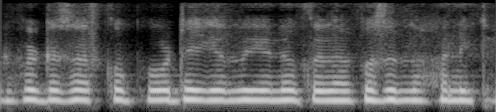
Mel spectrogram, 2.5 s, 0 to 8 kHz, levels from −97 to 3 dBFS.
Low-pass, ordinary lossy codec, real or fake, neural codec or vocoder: none; none; fake; codec, 16 kHz, 1.1 kbps, Voila-Tokenizer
